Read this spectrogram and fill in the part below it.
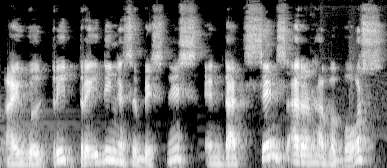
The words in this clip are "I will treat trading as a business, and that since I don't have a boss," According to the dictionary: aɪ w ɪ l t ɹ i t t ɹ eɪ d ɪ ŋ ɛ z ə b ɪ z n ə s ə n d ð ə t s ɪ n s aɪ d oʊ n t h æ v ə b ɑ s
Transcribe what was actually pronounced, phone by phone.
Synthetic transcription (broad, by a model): aɪ w ɪ l t ɹ i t t ɹ eɪ d ɪ ŋ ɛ s ə b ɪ s n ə s ə n d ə t s ɪ n s aɪ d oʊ n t h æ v ə b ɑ s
